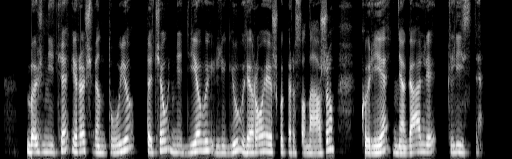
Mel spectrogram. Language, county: Lithuanian, Utena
